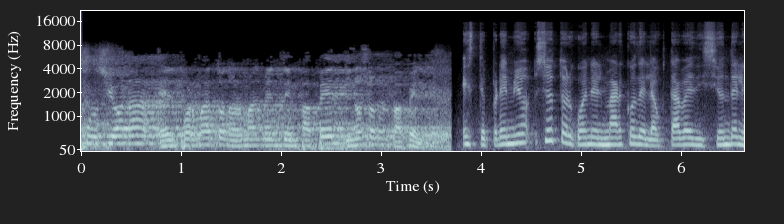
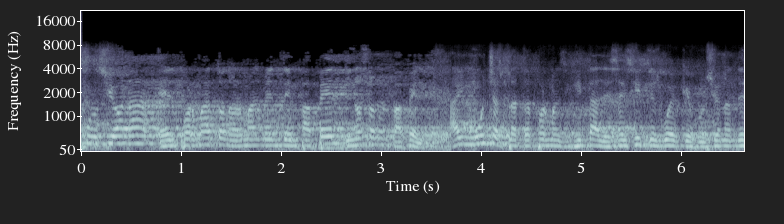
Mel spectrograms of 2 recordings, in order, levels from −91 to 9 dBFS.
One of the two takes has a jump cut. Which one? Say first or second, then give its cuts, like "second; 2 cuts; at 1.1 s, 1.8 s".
first; 1 cut; at 3.7 s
